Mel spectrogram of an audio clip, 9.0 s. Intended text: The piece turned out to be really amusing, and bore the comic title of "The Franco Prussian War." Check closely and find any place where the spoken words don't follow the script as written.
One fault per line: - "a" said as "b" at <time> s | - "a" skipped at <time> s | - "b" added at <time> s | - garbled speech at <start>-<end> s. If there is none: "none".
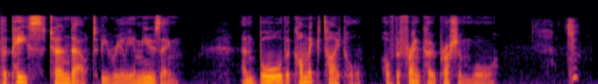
none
